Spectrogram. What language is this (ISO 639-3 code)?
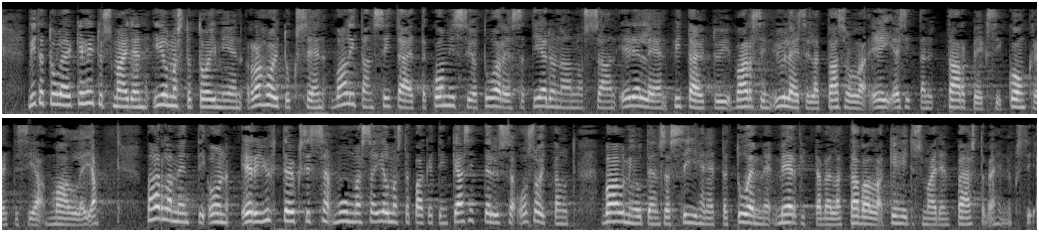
fin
